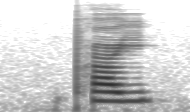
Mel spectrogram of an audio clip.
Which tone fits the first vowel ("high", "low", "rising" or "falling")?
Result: high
